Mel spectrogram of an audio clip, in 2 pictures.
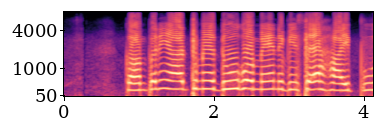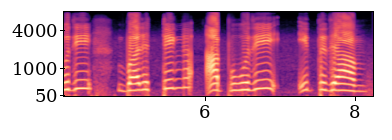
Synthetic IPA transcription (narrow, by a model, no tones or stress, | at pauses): kəmpəniəɾt̪ʰmẽd̪uːɡomeːnbʱɪsɛɦaːipuːd͡ʒibəd͡ʒʈɪ̃ŋɡa̰puːd͡ʒi | ɪt̪d͡ʒaːm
